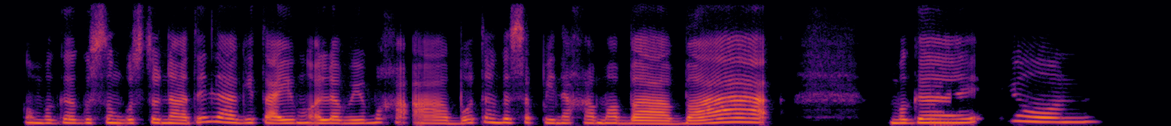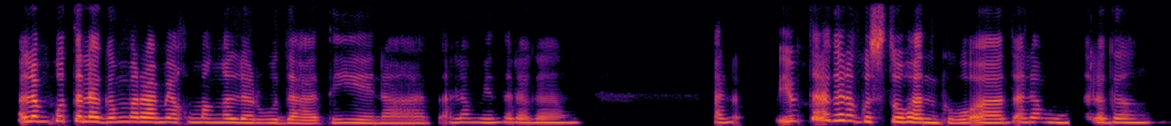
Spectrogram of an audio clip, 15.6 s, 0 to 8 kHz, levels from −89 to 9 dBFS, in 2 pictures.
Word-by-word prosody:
kumbaga 215 -1 -4
gustong-gusto 215 0 -3
natin 210 +8 -2
lagi 240 -6 0
tayong, 210 0 0
alam 205 -1 +1
mo - - -5
yun, 205 +2 -4
makaabot 195 -1 -4
hanggang 240 -3 -1
sa - - -5
pinakamababa. 205 +3 +1 0.8
Kumbaga 215 +1 0 0.6
yun, 280 -2 -1 0.6
alam 300 +1 +5
ko 335 - -1
talagang 290 -3 +5
marami 275 -2 +5
akong 255 0 -4
mga 245 -1 0
laro 220 -1 -2
dati 210 +2 -1
eh, 205 - -3
na 205 0 -4
alam 250 +2 -6
mo 245 - -3
yun, 240 - -1
talagang 235 -1 -2 0.9
ano, 250 +2 -3 0.3
yun 335 0 -1
talaga 375 -6 +4
nagustuhan 280 -7 +4
ko 220 -1 -2
at 230 +1 +2
alam 270 +1 -1
mo, 245 -3 -2 0.2
talagang 240 -1 0
235 Hz, 140 wpm, -25 LUFS, 210-270 Hz, 0.9 s, alam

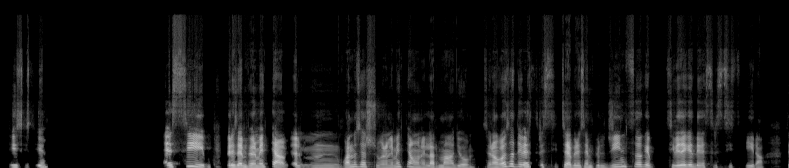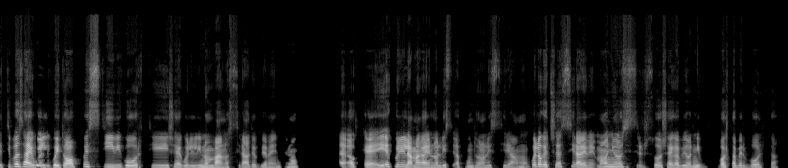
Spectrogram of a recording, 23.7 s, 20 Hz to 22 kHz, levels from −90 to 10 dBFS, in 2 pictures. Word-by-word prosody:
Sì, 220 -1 -2
sì, 200 - -19
sì. 200 -1 -3 1.8
Eh 230 +1 +5
sì, 240 -2 +3 0.2
per 220 - +2
esempio 215 -1 +5
le 205 - +6
mettia 215 +1 +5
el 195 0 0
mhmm, 185 +2 -14
quando 215 +5 0
si 265 - -7
asciugano, 190 -8 -5
le 190 - -4
mettiamo 240 -2 -4
nell'armadio? 180 -2 -4
Se - - -24
una 190 0 +3
cosa 270 +9 +2
deve 260 -2 +2
essere 235 -1 -5
essi 225 0 -23
cioè 205 -5 +5
per 205 - -4
esempio 200 -1 -8
il 195 -1 -13
jeans 265 +8 -4
che 230 -5 -2
si 210 - -14
vede 215 +3 +6
che 250 0 +1
dev'essere 200 -2 -7
st 185 -1 -22
si 200 - -21
stira. 180 -3 -12 0.3
Se 225 - -10
tipo 250 +6 +1
sai 275 -5 +8
quel 210 -3 +1
quei 220 -2 +6
top 225 +2 +5
estivi 255 -6 -4
corti, 205 0 -1
cioè, 205 -2 -3
quelli 185 +1 -5
lì 205 - -3
non 200 -1 0
vanno 175 -2 +3
stirati 175 0 -5
ovviamente, 185 +1 -9
no. 205 +1 -4 0.6
Eh - - -1
okay, 185 +1 +2
e 265 - +4
quelli 255 -1 +1
là 210 -3 +9
magari 195 -1 +3
non 195 0 -4
li 205 - -3
s - - -22
appunto 200 -1 -10
non 185 0 -6
li 190 - -8
stiriamo. 185 -2 -11
Quello 260 +1 +3
che 240 -2 +2
c'è 235 - -7
da - - -1
stirare 230 -4 +2
me 190 -1 -8
ma 215 +2 -4
ognuno 235 -2 0
si 220 - -13
stira 195 -1 -16
il 185 - -24
suo, 210 +2 -4
cioè 205 -1 -2
capito, 200 -1 -2
ogni 215 +2 -2
v 195 - -21 0.2
volta 220 +2 -1
per 205 -2 -7
volta. 175 +1 -8
205 Hz, 215 wpm, -23 LUFS, 190-225 Hz, 1.8 s, là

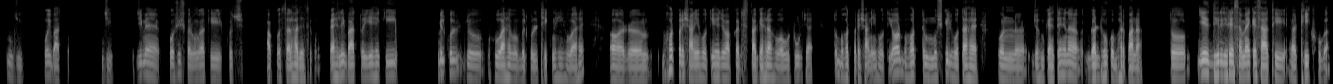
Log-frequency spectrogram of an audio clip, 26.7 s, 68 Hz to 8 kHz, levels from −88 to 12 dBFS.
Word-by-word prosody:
उ, 115 -2 -10
जी, 100 -2 -14 0.4
कोई 120 +1 -3
बात 95 -3 -1
नहीं। - - -29 0.5
जी, - - -12 0.5
जी 115 - -6
मैं 115 -5 -1 0.2
कोशिश 115 +3 -5
करूँगा 100 +2 -2
कि 100 -1 -4 0.2
कुछ - - -8 0.5
आपको - - -2
सलाह 105 +1 +2
दे 100 -1 -2
सकूँ। - - -17 0.2
पहली 110 +3 +3
बात 105 -2 +4
तो - - -3
ये 110 +1 -2
है 115 - -2
कि, 115 +1 -5 0.9
बिल्कुल 135 +1 -2 0.2
जो 105 - -2 0.5
हुआ 105 -1 +5
है 105 - -3
वो 95 0 -4
बिल्कुल 90 -1 -5
ठीक - - -4
नहीं 100 0 -7
हुआ 90 -1 0
है, - - -4 0.5
और 90 -2 +3 0.7
बहुत 160 +8 +1
परेशानी 105 -4 +3
होती 100 +1 -2
है 105 - +1
जब 105 0 0
आपका 100 - 0
रिश्ता 105 - 0
गहरा 105 +1 +4
हुआ 95 -1 -1
वो 95 +1 -2
टूट 110 -1 -6
जाए। - - -2 0.4
तो - - -6
बहुत - - -2
परेशानी - - 0
होती - - -6
है - - +2
और 140 +1 +6
बहुत 115 -1 0 0.2
मुश्किल 105 +4 -2
होता 100 -1 +3
है 95 -2 +3 0.4
उन 95 -3 0 0.2
जो 100 - -3
हम 100 -1 -8
कहते 100 +3 +2
हैं 120 - +1
ना 115 -4 +4 0.3
गड्ढों 105 +2 +4
को 110 - +1
भर 105 +2 -1
पाना। 90 -1 +5 0.6
तो 105 - +5 0.5
ये 130 +2 +8
धीरे-धीरे 120 +1 +4
समय 115 0 +5
के 115 0 +4
साथ 100 -2 +7
ही 100 -3 +1 0.2
अ, - - +5
ठीक 110 0 +1
होगा। - - -1
105 Hz, 170 wpm, -37 LUFS, 100-115 Hz, 0.9 s, ये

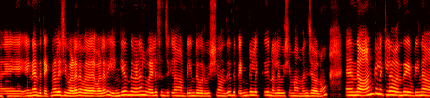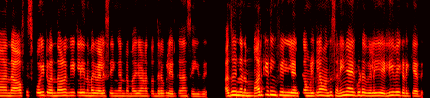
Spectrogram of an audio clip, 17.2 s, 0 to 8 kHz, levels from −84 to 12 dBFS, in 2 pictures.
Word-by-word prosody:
அ - - -3 0.4
ஏன்னா, 240 +3 +3
இந்த 225 - -2
டெக்னாலஜி 250 +4 +1
வளர 225 +4 +4
வ - - +5 0.2
வளர 225 +5 0 0.2
எங்கேருந்து 280 +6 +1
வேணாலும் 285 -1 +1
வேலை 245 +2 +1
செஞ்சுக்கலாம் 235 -1 -6
அப்படின்ற 220 +2 -4
ஒரு 210 - -5
விஷயம் 235 +3 -5
வந்து 220 +5 -4
இந்த 255 -1 -6
பெண்களுக்கு 260 +3 -3
நல்ல 220 0 -2
விஷயமா 220 0 -7
அமைஞ்சாலும், 215 +5 -2 0.4
அ - - 0
இந்த 270 +1 +4 0.2
ஆண்களுக்கெலாம் 315 -4 +2
வந்து 260 +2 +1
எப்படின்னா 250 +2 -1 0.2
அந்த 220 0 0 0.2
ஆஃபீஸ் 235 +2 -13
போயிட்டு 245 +1 +1
வந்தாலும், 235 +1 -1
வீட்டிலேயே 245 0 0
இந்த 225 0 -4
மாரி 220 -1 0
வேலை 210 +1 0
செய்யுங்கன்ற 210 0 -7
மாதிரியான 205 0 -4
தொந்தரவுகள் 205 +1 -4
இருக்கதான் 210 0 -8
செய்யுது. 185 -1 -9 0.4
அதுவும் 270 +2 +5
இந்த 235 -2 +2 0.2
மார்க்கெட்டிங் 285 +3 +3
ஃபீல்டில 245 -3 +3
இருக்கிறவங்களுக்கெல்லாம், 230 +3 -1
வந்து 245 +2 -2
சனி 225 +4 0
ஞாயிறு 270 -3 +5
கூட 250 -1 +2
வேலையே 230 +1 +2
லீவே 265 0 +2
கிடைக்காது. 205 -2 -3
235 Hz, 175 wpm, -23 LUFS, 215-260 Hz, 0.4 s, வ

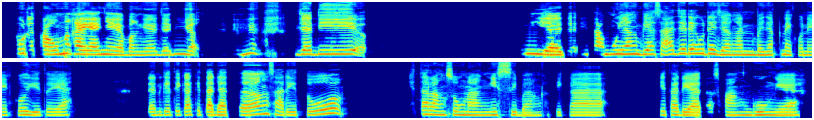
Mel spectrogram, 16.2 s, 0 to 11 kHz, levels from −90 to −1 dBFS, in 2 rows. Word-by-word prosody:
Udah 270 -3 -2
trauma 235 +4 +5
kayaknya 230 -1 +8
ya, - - 0
Bang, 200 -1 -2
ya. 200 - -2
Jadi, 210 +3 -3
ya. - - -2 0.4
Jadinya, 235 +5 -4 0.4
jadi 235 +1 +2 2.0
Iya, 250 -5 +5 0.2
jadi 210 +3 -14
tamu 235 0 +1
yang 240 0 +5
biasa 235 0 0
aja 240 +2 -1
deh, 270 0 +3
udah 260 -1 +3
jangan 200 -1 0
banyak 195 +1 -1
neko-neko 195 -1 -6
gitu 180 +1 -6
ya, 180 +1 -5 0.8
dan 190 +1 -6
ketika 200 0 -4
kita 195 -2 -3
dateng 200 +4 0
saat 200 -4 -4
itu, 185 +2 -6 1.0
kita 230 - -4
langsung 205 -2 -1
nangis 185 +1 -2
sih, 190 - -3
Bang. 170 0 -7
Ketika 175 0 -11 0.9
kita 200 -1 -4
di 180 - +2
atas 170 +3 -4
panggung 185 +1 -2
ya, 175 0 -2
200 Hz, 150 wpm, -24 LUFS, 185-235 Hz, 2.0 s, kayaknya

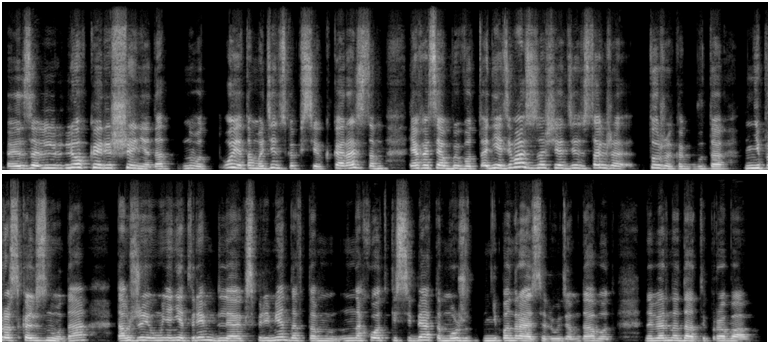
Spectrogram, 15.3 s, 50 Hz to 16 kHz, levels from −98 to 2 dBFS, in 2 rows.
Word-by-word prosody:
э, 230 +1 +3
за 255 +1 +4
л 245 - +4
лёгкое 300 +4 +3
решение, 275 -6 +1
да. 220 +1 -2
Ну 245 +1 -6
вот: 215 -2 -5
"Ой, 320 +3 +2
я 275 - +4
там 255 -3 -1
оденусь 245 0 -1
как 245 +1 -6
все, 220 -3 -2
какая 250 +2 0
разница, 280 +2 +2
там 230 0 -4 0.2
я 255 +1 +3
хотя 265 -1 +4
бы 245 +2 0
вот 225 -1 -2
они 260 +2 +5
одеваются, 325 +2 +3
значит, 290 0 -1
я 275 - +4
оденусь 245 -1 -3
также, 280 -2 0 0.2
тоже, 265 -8 -1
как 215 -1 -6
будто 205 -1 -1
не 260 +2 +4
проскользну. 235 -3 +2
Да, 240 +5 -2 0.3
там 225 +2 +1
же 250 +2 0
и 245 - +2
у 235 - -2
меня 240 0 -1
нет 245 -2 0
времени 260 +1 0
для 215 -1 +2
экспериментов, 230 +2 -2
там, 215 -1 -3 0.2
м, 220 +1 -4
находки 235 +1 -2
себя 225 +4 0
там 220 -3 -2
может 220 -1 +1
не 220 +1 -1
понравиться 215 -3 +2
людям". 195 -1 -5
Да 205 +1 +1
вот, 195 -1 -7 0.3
наверно, 230 +2 +1
да 220 -2 +3
ты 210 +2 -11
права. 200 -3 0
235 Hz, 225 wpm, -22 LUFS, 215-260 Hz, 0.3 s, они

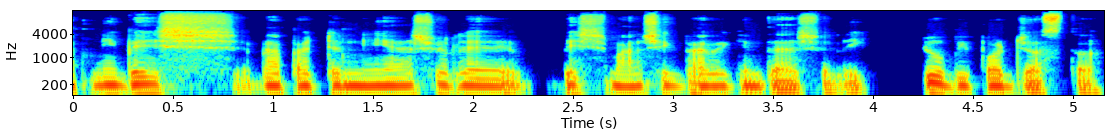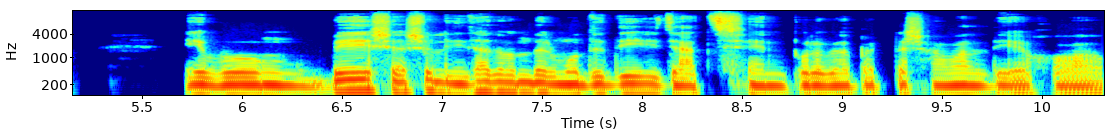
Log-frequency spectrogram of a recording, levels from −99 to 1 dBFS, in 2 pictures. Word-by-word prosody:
আপনি 100 - -5
বেশ 105 -1 +3 0.4
ব্যাপারটা 95 - -2
নিয়ে 195 0 +1
আসলে, 100 - -2 0.4
বেশ 100 +1 -2
মানসিকভাবে 190 0 -1
কিন্তু 195 -2 -3
আসলে - - -6 0.2
একটু 115 - -5
বিপর্যস্ত 95 -1 +1 0.8
এবং 105 +1 +4 0.4
বেশ 140 0 +6
আসলে 120 0 +1
দ্বিধা-দ্বন্দ্বের 115 0 +1
মধ্যে 105 0 +1
দিয়েই 110 -1 +1
যাচ্ছেন। 195 - +2
পুরো 100 0 +1
ব্যাপারটা 100 0 -4
সামাল 200 -1 0
দিয়ে 200 - -1
হওয়াও - - -3
110 Hz, 135 wpm, -22 LUFS, -, 0.8 s, বেশ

